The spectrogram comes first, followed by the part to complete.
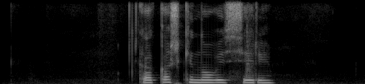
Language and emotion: Russian, neutral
